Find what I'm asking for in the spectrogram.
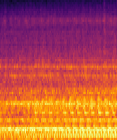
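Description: A Dodge Durango RT with the center muffler removed, a straight pipe in its place and the rear resonators kept idles low with a steady, loud, continuous rumble and no voices.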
